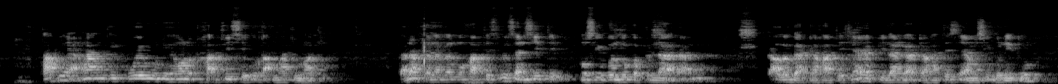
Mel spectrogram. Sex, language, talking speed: male, Indonesian, 165 wpm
